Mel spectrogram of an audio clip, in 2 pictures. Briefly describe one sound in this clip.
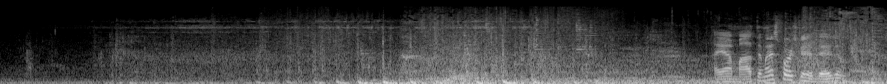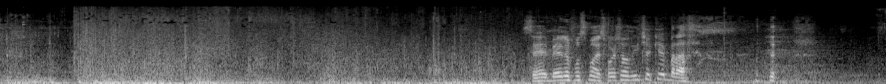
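Deep rumbling and crashing of a collapsing building resound.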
